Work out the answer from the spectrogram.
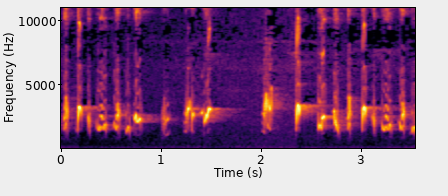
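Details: A large, territorial resident Streak-eared bulbul, called down by a lure, gives quick bursts of bright, chattering chirps, several notes a second in two spells, over a faint low steady hum.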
